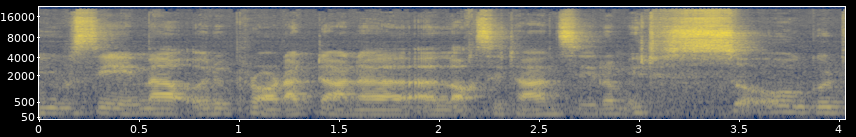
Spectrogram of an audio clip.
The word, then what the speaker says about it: L'Occitane: and the spelling is something else, but you pronounce it as L'Occitane, okay?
